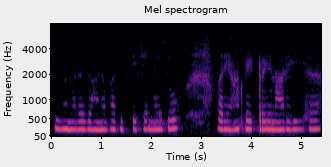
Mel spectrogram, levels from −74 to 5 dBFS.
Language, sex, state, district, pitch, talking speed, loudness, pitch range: Hindi, female, Bihar, Gaya, 215 Hz, 145 wpm, -33 LUFS, 210-220 Hz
